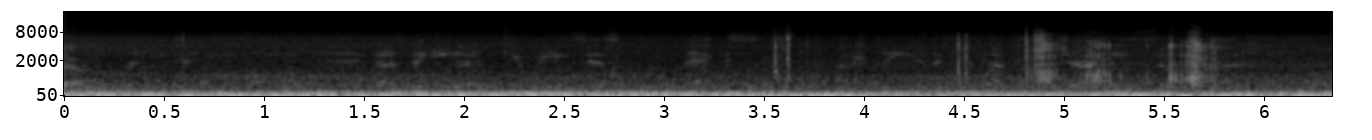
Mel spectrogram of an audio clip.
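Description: Car interior noise while driving: a steady low rumble from the engine and tyres, heard inside the cabin, with a few short clicks in the second half.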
